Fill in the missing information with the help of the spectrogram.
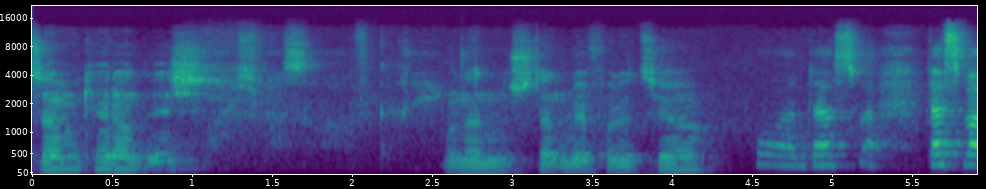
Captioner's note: whispering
